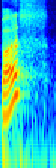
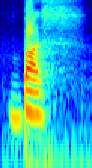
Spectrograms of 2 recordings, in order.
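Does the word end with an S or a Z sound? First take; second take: S; Z. First: The word ends with a hissing S sound. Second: The word ends with a buzzing Z sound. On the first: The speaker calls it wrong. "It's not bus" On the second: The speaker calls it right. "It's Z, not S"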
